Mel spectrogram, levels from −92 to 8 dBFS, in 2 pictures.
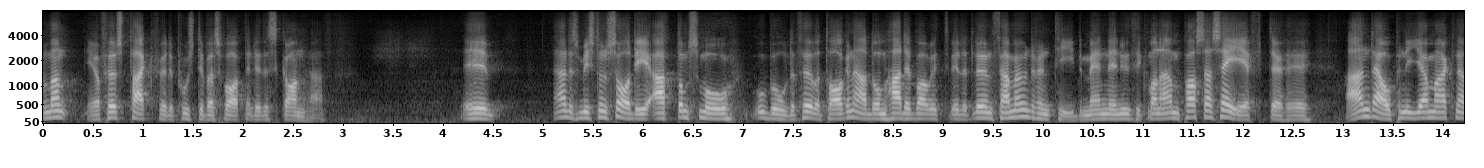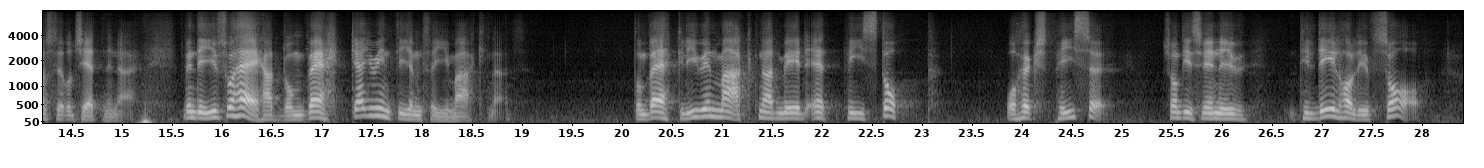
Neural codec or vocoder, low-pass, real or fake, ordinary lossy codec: codec, 16 kHz, 0.3 kbps, FocalCodec; none; fake; none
